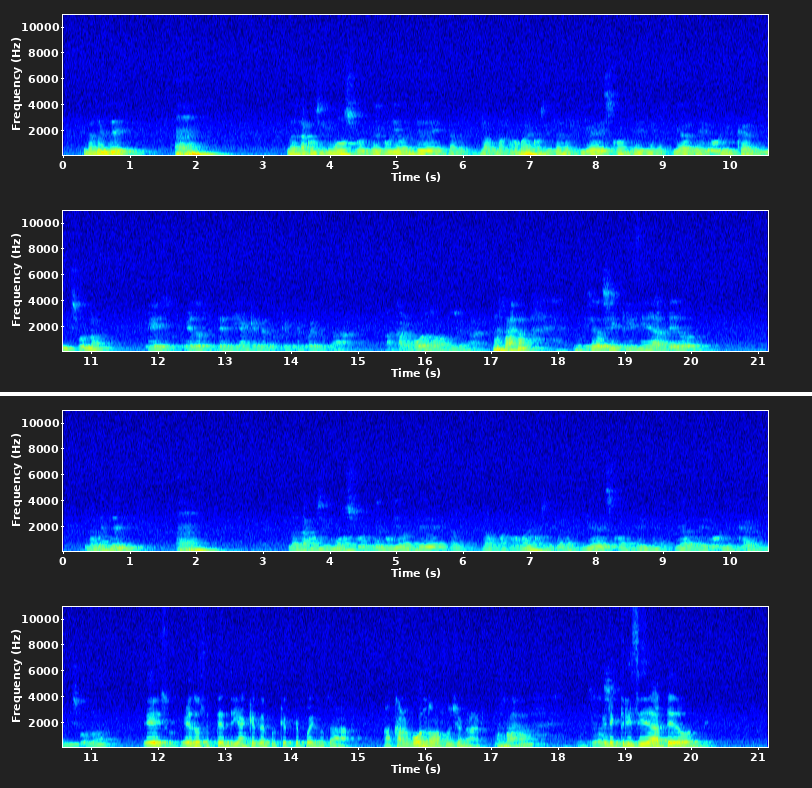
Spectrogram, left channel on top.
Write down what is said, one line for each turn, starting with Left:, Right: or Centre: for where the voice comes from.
Left: finalmente, <clears throat> la, la conseguimos, o- eh, obviamente, la, energi- la, la forma de conseguir la energía es con eh, energía eólica y solar.
Right: eso, eso se tendrían que hacer porque es que pues, o sea, a carbón no va a funcionar.
Left: <laughs> Tiene que ser así.
Right: ¿Electricidad de dónde?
